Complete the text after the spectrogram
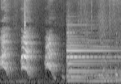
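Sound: dog barking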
